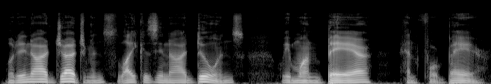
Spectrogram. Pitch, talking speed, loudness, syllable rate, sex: 90 Hz, 170 wpm, -19 LUFS, 3.9 syllables/s, male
